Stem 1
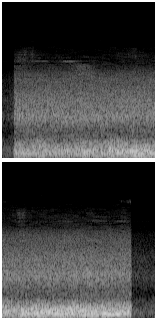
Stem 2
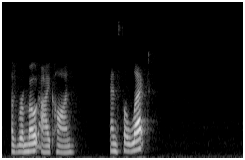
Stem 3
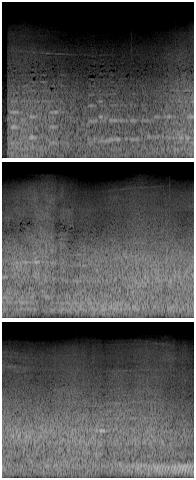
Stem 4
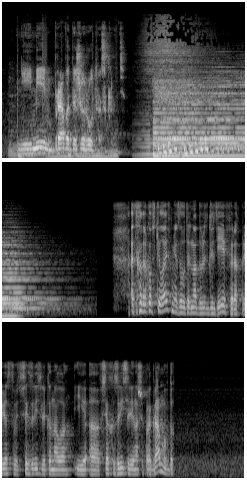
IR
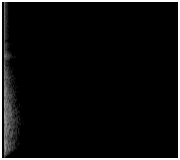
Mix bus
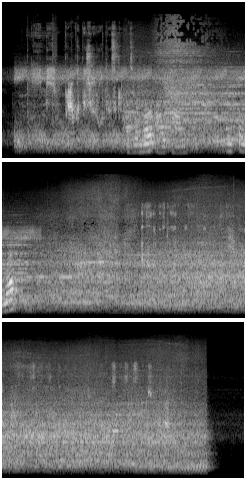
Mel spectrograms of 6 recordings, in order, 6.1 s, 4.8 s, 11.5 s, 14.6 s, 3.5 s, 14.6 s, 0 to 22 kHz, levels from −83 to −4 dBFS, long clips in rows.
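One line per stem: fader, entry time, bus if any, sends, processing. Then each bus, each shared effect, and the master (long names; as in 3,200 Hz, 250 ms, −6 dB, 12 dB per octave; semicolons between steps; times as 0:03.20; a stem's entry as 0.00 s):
−10.5 dB, 0.00 s, send −11.5 dB, flat-topped bell 1,600 Hz +14 dB 1.1 octaves; auto-filter high-pass saw up 2 Hz 490–1,900 Hz; ring modulation 1,700 Hz
−5.5 dB, 2.30 s, send −10.5 dB, spectral tilt −3 dB per octave
+1.0 dB, 2.30 s, send −14 dB, no processing
0.0 dB, 0.20 s, send −18 dB, high-pass filter 1,100 Hz 24 dB per octave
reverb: on, RT60 0.50 s, pre-delay 3 ms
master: high-pass filter 370 Hz 24 dB per octave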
